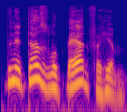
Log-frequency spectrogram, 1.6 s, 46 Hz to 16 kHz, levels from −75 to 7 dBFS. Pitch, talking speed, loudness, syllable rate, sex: 170 Hz, 265 wpm, -16 LUFS, 4.7 syllables/s, male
